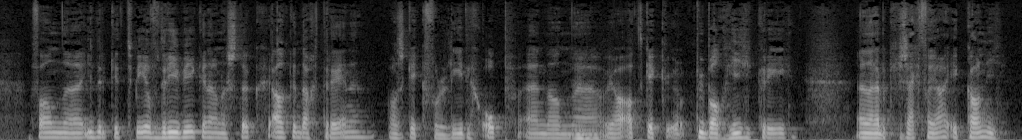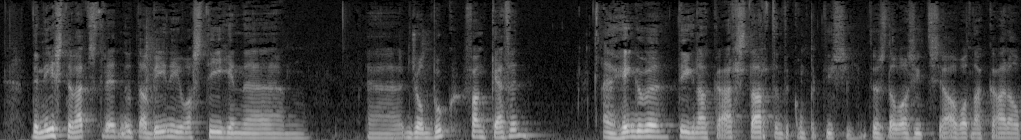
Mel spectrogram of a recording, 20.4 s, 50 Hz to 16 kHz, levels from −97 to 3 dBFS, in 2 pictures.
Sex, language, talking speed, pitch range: male, Dutch, 185 wpm, 115-130 Hz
